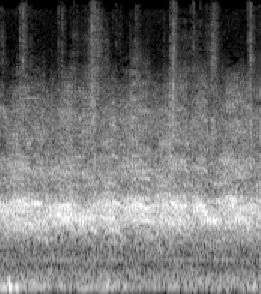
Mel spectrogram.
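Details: About half a million Sandhill Cranes at a spring migration stopover on the Platte River, central Nebraska, in cold wind, fill the air with an unbroken roar of overlapping rolling, rattling calls; no single voice stands out.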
